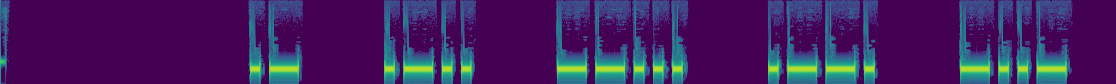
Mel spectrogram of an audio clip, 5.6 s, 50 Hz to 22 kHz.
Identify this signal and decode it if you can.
Morse code, heard as a keyed tone, about 25 wpm, spaced as for 14 wpm, 700 Hz. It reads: AL7PX
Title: USA Call Signs - 3x Character Spacing - 25wpm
